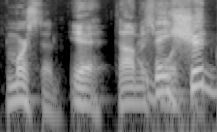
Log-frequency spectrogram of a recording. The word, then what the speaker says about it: Morstead: Did I say his name right? Yeah, Morstead.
